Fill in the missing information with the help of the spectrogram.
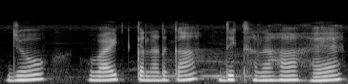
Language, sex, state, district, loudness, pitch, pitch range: Hindi, female, Uttar Pradesh, Saharanpur, -14 LUFS, 200 Hz, 195-210 Hz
